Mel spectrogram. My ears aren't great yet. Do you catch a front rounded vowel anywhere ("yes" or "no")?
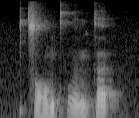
yes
